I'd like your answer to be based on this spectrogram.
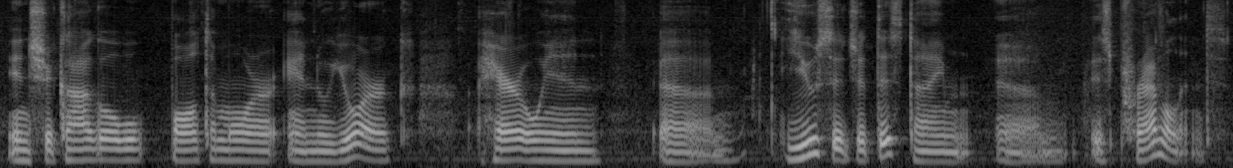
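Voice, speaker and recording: A woman presenting an informal educational medical talk as a doctor, explaining things in a halting way with frequent pauses. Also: deep voice, vocal fry, slight background noise.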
